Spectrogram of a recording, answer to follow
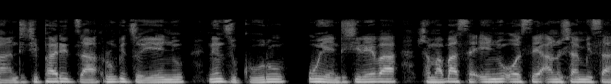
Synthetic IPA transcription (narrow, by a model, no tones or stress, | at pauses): ndit͡ʃipaɾid͡zarumbid͡zo̞je̞ːɲu | ne̞nziɡʱuɾuː | je̞ndit͡ʃiɾe̞ʋaʐ̥amaɓasaʔe̞ɲuo̞se̞ʔano̞ʃamiːsa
